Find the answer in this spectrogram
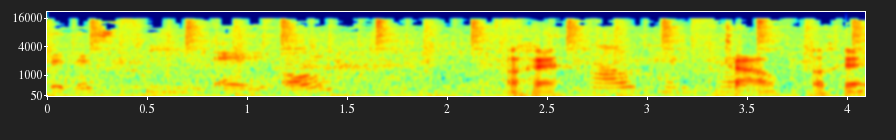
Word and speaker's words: Tao: You said it was Dao? Dao. Dao. Okay. We spell it as T-A-O.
